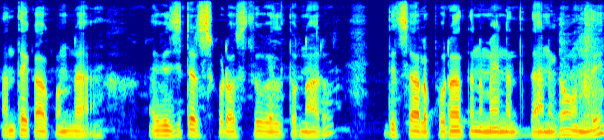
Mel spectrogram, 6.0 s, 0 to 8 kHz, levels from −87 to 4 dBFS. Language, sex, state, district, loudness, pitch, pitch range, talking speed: Telugu, male, Andhra Pradesh, Manyam, -21 LUFS, 100 Hz, 95-115 Hz, 110 wpm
